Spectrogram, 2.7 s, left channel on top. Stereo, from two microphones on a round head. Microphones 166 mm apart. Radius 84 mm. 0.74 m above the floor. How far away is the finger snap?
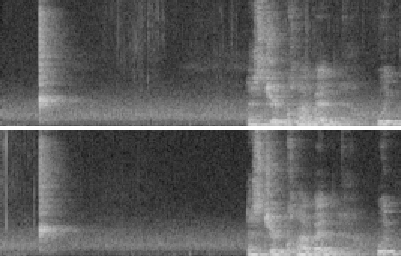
About 0.8 m.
